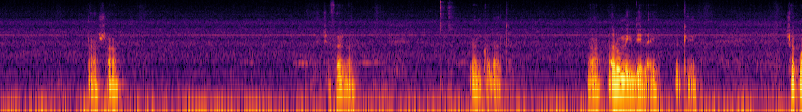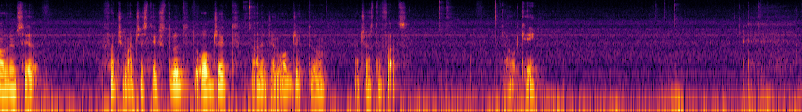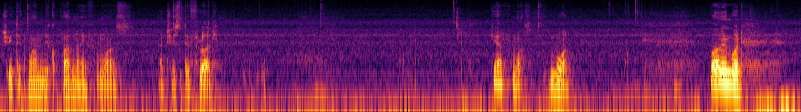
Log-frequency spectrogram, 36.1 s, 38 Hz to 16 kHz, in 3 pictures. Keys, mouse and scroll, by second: 6.9 click, 16.0 click, 22.1 click, 22.4 shift+middle click, 23.9 scroll down 1, 29.2 shift+middle click, 35.2 scroll down 1.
